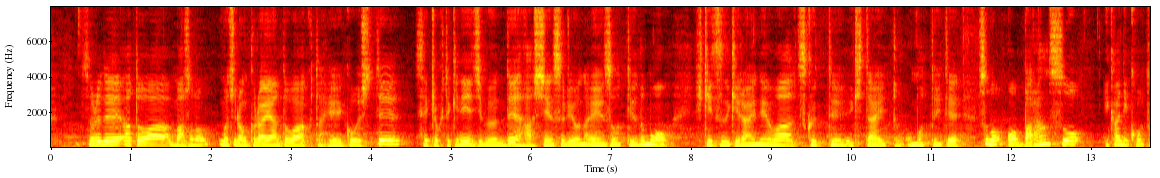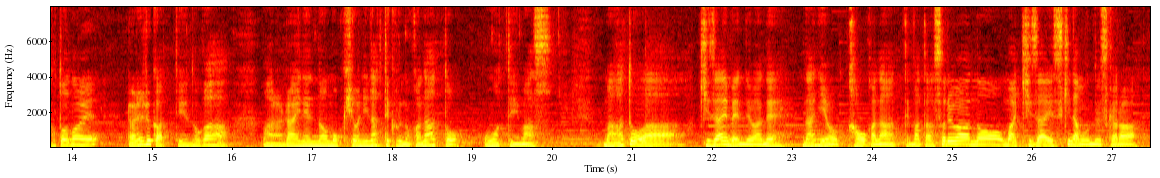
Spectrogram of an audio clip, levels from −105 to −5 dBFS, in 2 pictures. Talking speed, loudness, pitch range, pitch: 350 characters per minute, -26 LUFS, 125-175 Hz, 135 Hz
